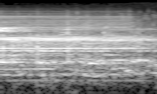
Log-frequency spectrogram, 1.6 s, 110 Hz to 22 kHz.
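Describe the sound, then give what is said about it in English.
A loud arena buzzer blares in one steady, harsh tone lasting well over a second, ending the first half of a basketball game, with a noisy crowd murmuring underneath. “Spin through the lane, 2-1-0, got it, and the buzzer.”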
